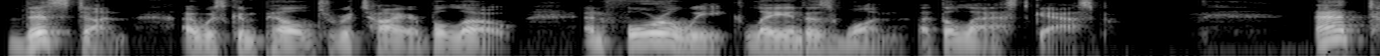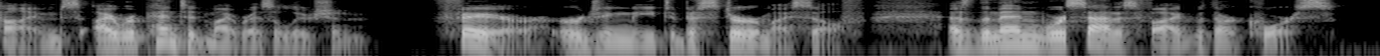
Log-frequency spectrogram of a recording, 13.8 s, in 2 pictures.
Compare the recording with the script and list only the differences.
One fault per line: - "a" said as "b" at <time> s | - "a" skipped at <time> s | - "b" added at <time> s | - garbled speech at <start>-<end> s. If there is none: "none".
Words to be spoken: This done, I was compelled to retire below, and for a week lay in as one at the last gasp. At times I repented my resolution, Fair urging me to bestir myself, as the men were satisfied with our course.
none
